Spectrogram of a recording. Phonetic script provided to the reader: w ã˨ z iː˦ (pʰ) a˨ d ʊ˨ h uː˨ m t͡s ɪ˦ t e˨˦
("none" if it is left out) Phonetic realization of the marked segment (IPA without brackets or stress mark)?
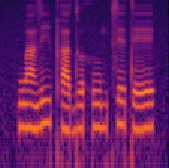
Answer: pʰ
